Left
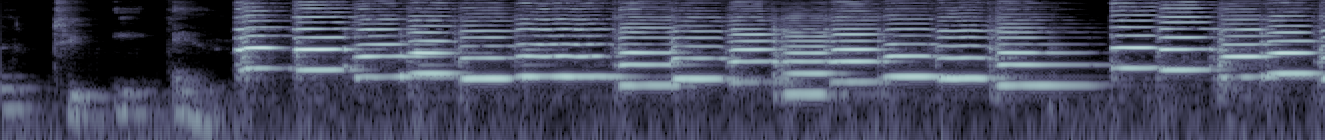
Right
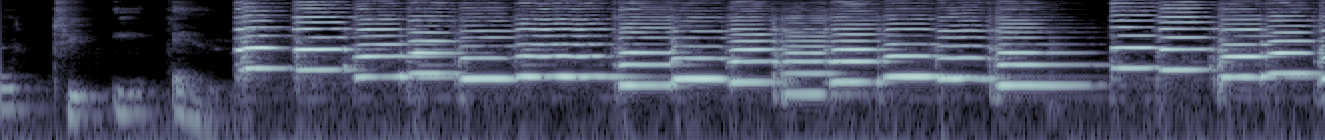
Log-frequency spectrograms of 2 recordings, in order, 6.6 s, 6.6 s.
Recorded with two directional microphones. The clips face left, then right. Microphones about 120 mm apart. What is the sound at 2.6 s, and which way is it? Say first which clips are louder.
Violin: right 2 dB; 15° right (ahead or behind).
